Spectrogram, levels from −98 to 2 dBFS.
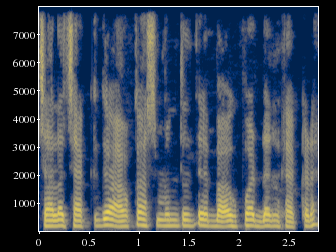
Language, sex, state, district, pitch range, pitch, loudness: Telugu, female, Andhra Pradesh, Srikakulam, 190-210 Hz, 205 Hz, -14 LUFS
